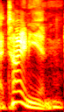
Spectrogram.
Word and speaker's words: Tynion: I understand that we have always been saying it wrong because Tynion the Four is just kind of funny to say. But yeah, Tynion. James Tynion the Fourth.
